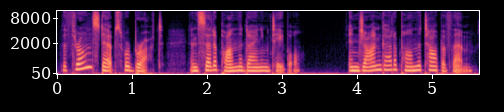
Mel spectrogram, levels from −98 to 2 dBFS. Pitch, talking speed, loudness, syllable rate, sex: 210 Hz, 200 wpm, -17 LUFS, 5.5 syllables/s, female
